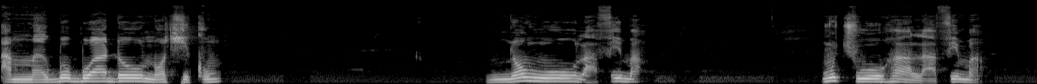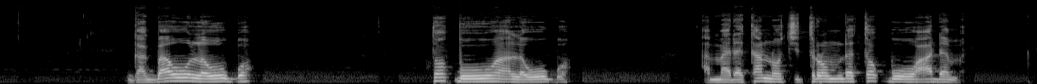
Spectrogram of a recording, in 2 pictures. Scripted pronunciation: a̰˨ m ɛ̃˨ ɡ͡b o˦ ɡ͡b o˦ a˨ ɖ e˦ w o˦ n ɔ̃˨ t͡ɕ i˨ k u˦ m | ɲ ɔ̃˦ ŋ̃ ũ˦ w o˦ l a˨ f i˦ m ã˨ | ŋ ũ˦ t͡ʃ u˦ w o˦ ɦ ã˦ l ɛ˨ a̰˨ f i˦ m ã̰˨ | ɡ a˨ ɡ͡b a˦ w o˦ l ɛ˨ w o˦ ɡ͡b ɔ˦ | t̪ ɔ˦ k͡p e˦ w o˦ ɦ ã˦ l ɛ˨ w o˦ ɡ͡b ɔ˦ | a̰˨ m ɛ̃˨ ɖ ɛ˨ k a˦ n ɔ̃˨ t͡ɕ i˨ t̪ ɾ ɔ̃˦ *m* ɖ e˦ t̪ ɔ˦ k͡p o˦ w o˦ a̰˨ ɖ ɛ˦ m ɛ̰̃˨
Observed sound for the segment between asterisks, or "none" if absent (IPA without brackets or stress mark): m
